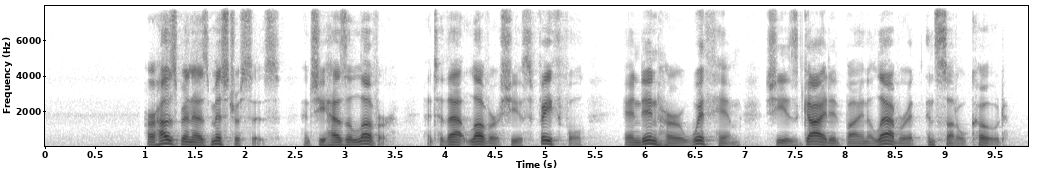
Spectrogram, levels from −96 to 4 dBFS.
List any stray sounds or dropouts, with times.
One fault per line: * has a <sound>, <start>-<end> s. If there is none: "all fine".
all fine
